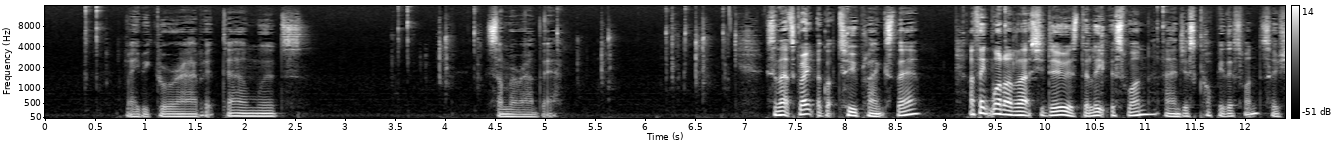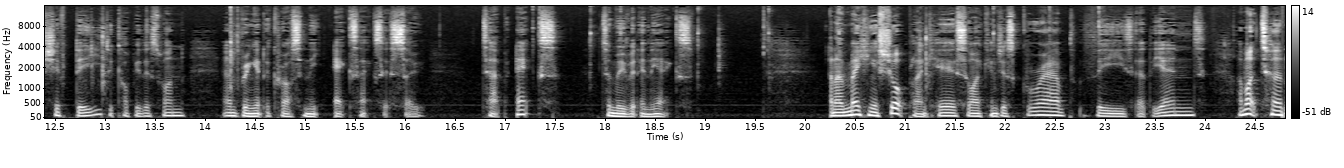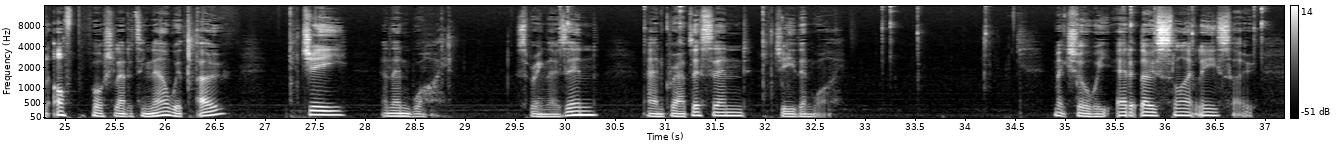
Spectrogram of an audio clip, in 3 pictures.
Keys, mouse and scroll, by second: 0.5 right click, 0.7 g, 3.6 click, 3.9 Tab, 4.3-9.5 middle drag, 5.5 Tab, 5.9 scroll down 2, 6.5 Tab, 9.5-10.4 drag, 10.4 Delete, 11.1-12.8 drag, 12.8 shift+d, 17.3 click, 17.7-22.4 middle drag, 21.1 Tab, 22.4-26.0 drag, 26.2 o, 27.2 g, 30.0 click, 30.8 click, 32.0 g, 33.2 click, 33.5-35.6 middle drag, 35.1 g, 35.6 click, 35.8-36.9 middle drag, 36.5 r, 36.9 click.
